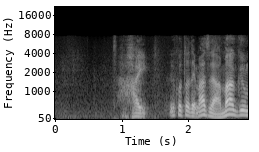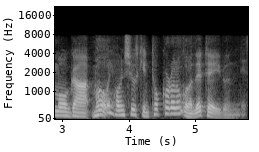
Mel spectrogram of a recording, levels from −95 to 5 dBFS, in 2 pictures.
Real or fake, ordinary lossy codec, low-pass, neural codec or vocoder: fake; none; none; codec, 16 kHz, 0.5 kbps, X-Codec, WavLM features, trained on Multilingual LibriSpeech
